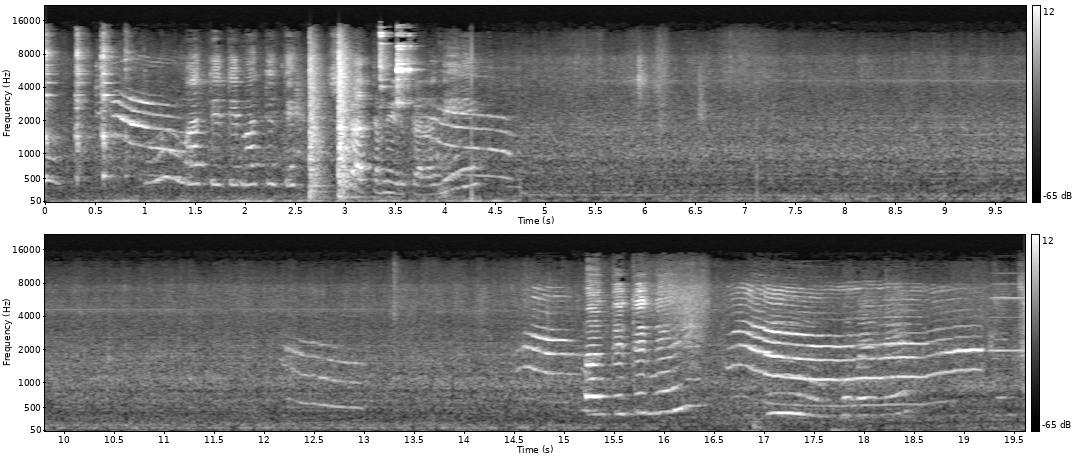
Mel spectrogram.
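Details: Two former rescue cats, Ace and Lily, adopted in Sendagi, meow to demand their food. A burst of loud, arching, harmonic meows is followed by a quiet stretch, then another run of rising-and-falling meows. Faint kitchen clatter and voices sit underneath.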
